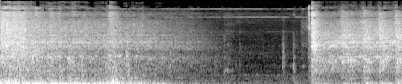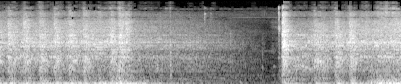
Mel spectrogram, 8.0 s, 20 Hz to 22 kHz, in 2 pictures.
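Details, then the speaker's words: Chevrolet S10 unrun for 5 years, after a fuel tank swap, with fuel present at the line: two long bursts of steady starter churning with quiet between, never firing. Owners suspect a fuel injector plugged by bad ethanol fuel, unconfirmed. "all right so we think our issue is in here with our fuel injector we think it must be plugged up or something with the bad ethanol fuel"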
